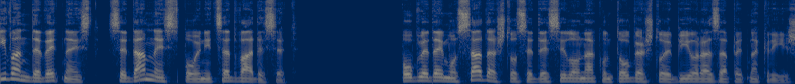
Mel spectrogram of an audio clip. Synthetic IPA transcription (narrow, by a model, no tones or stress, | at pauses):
iʋand̪e̞ʋet̪naest̪se̞d̪amnaest̪spo̞jnit̪sad̪ʋaːd̪e̞set̪ | po̞ɡle̞d̪ajmo̞sad̪aʃt̪o̞se̞d̪e̞silo̞naːko̞nt̪o̞ɡaʃt̪o̞je̞bio̞ɾazape̞t̪nakɾḭːʒa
